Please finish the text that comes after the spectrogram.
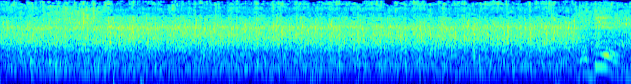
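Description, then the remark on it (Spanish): Sustained, loud standing applause from a large crowd, a dense steady roar of clapping that fills the whole stretch, with a voice briefly rising over it near the end. “Aplaudan de pie. Vamos a aplaudir de pie.”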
